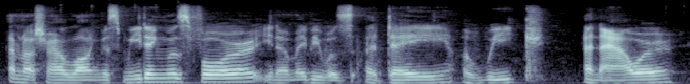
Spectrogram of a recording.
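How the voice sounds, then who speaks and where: Male podcast co-host, young, bright forceful mid-range voice, opinionated and sardonic, casual delivery. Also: medium pitch, steady tone, moderate pace.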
